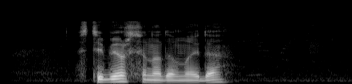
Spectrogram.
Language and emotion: Russian, neutral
